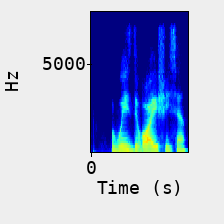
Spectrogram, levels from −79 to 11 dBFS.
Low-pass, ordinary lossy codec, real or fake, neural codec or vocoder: 7.2 kHz; none; fake; codec, 24 kHz, 0.9 kbps, WavTokenizer, large speech release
